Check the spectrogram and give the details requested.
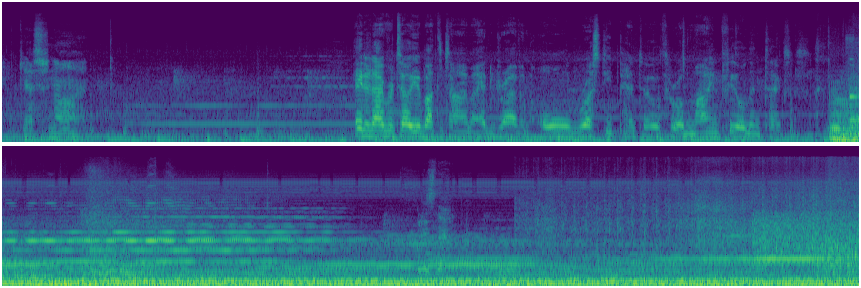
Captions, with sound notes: - Guess not. - Hey, did I ever tell you about the time I had to drive an old rusty Pinto through a minefield in Texas? (loud ringing) What is that? (eerie music)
